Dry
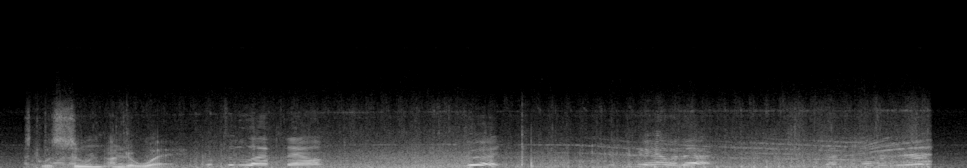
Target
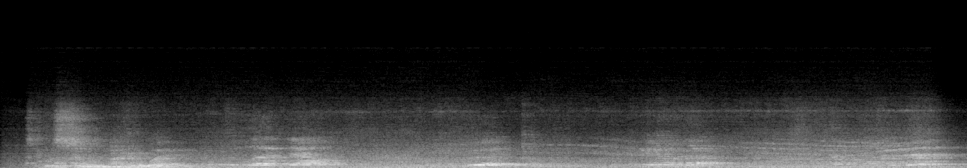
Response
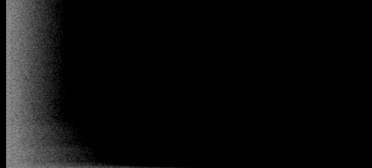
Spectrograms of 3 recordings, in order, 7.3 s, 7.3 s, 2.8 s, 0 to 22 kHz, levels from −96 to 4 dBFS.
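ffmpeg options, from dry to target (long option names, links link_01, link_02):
-filter_complex "[0:a]asettb=1/sr,asplit=3[link_01][link_02][link_03];[link_01]atrim=end=3.064[link_04];[link_02]atrim=start=3.06:end=5.58,asetpts=PTS-STARTPTS,afade=type=in:duration=0.004:curve=qsin,afade=type=out:start_time=2.516:duration=0.004:curve=qsin,equalizer=frequency=125:width_type=o:width=0.33:gain=-9,equalizer=frequency=800:width_type=o:width=0.33:gain=-7,equalizer=frequency=1600:width_type=o:width=0.33:gain=-8,equalizer=frequency=5000:width_type=o:width=0.33:gain=-5[link_05];[link_03]atrim=start=5.576[link_06];[link_04][link_05]acrossfade=duration=0.004:curve1=hsin:curve2=qsin[link_07];[link_07][link_06]acrossfade=duration=0.004:curve1=qsin:curve2=hsin[link_08];[1:a]atrim=start_sample=2205,asetrate=42336,aresample=44100[link_09];[link_08][link_09]afir=irnorm=-1:irlink=0"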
